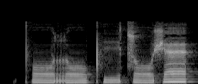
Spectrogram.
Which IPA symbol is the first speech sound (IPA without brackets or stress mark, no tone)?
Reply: pʰ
